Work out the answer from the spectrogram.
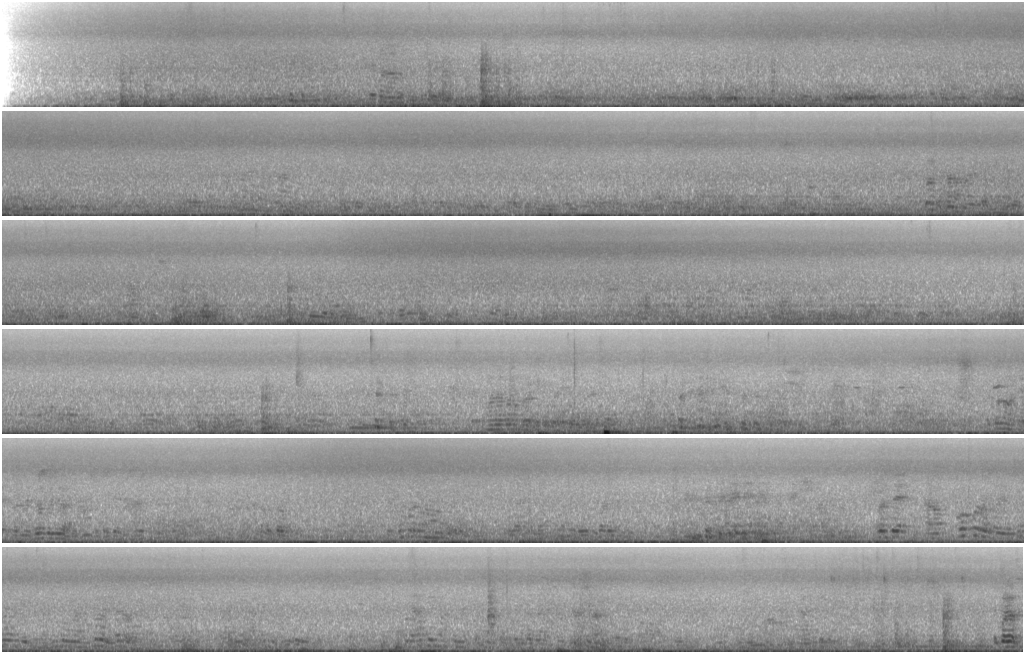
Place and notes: veranda, Daisen-in, Kyoto - quiet garden
gardens sonority, wind, murmur of people, wooden house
